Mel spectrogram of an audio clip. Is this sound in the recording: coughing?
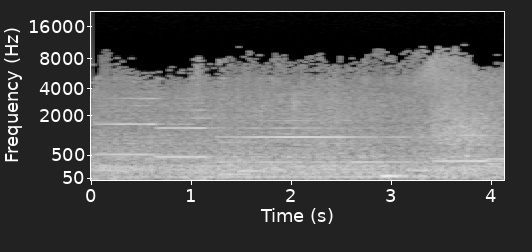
no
